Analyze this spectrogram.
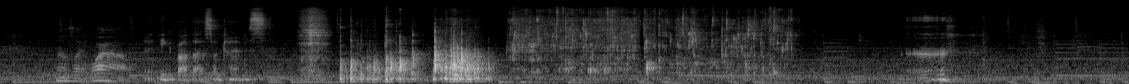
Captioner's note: sniffs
